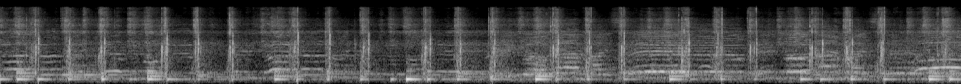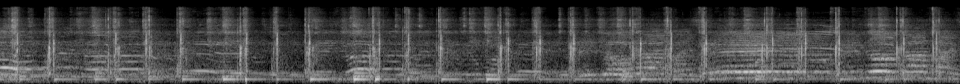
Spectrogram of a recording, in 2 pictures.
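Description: Live capoeira roda music: berimbaus and an atabaque drum keeping a steady rhythm, with hand-clapping and a group singing along.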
